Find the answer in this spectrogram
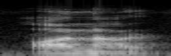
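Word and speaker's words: honour: যেমন অনার, খেয়াল করো অনার, অ অ অনার, তো দিয়ে উচ্চারণটা হচ্ছে, এই জন্য এর পূর্বে অবশ্যই অ্যান ব্যবহার করতে হবে, নিয়ে বলতে হবে অ্যান অনার একটি সম্মান।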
